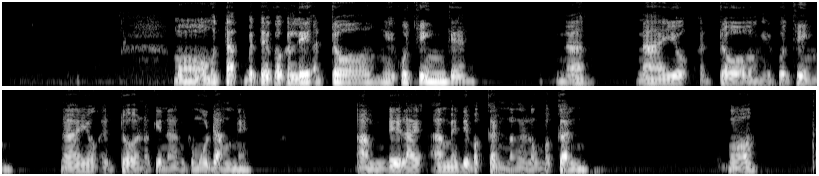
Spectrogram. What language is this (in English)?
Kelabit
